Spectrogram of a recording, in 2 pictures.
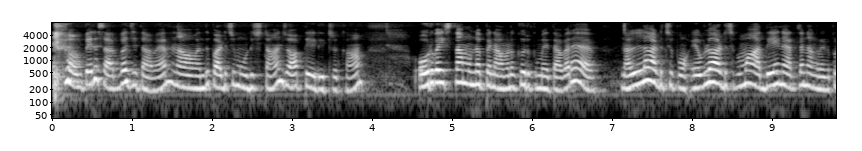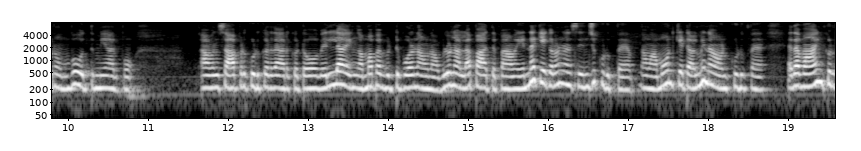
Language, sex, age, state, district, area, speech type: Tamil, female, 30-45, Tamil Nadu, Cuddalore, urban, spontaneous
